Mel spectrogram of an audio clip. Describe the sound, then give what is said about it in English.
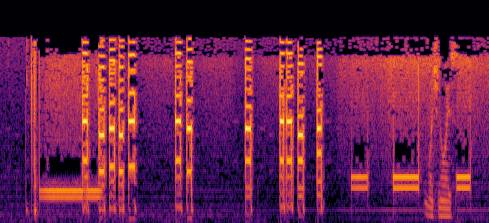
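A dial tone gives way to a rapid run of touch-tone beeps punching in a number, followed by a few ringing tones, all over a constant hiss of line static. “Well, let me try another number and see if that fares any better.”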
